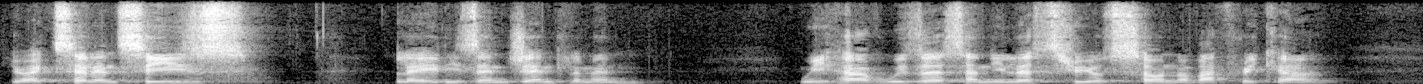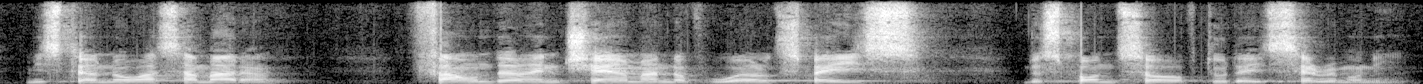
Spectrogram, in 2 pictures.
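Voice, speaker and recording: A man's voice: a little high, a little slow, fairly bright tone. A man delivering a formal, ceremonious opening address as an official, greeting dignitaries by protocol.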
